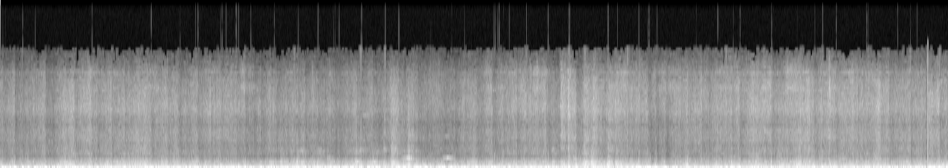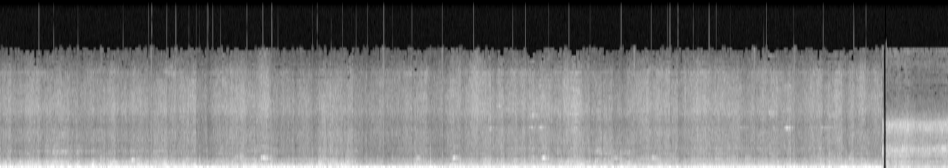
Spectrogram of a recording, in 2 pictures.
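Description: Passenger train running along the track: a steady, loud rumble of wheels and coach. About a second before the end it cuts abruptly to a quieter, different train sound.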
